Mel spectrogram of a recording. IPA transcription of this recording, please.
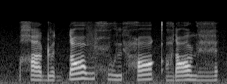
χ a ɖ ɵ d ɗ ɑ v ħ o̤ lʲ h ɑ qʼ ɛ̤ ɾ ɑ ɳ ɛ̤

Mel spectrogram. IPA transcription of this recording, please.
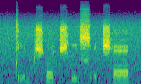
t ḭ˧ d t͡ʃʰ ʊ˦ t͡ʃʰ ḭ˦ ɕ ḛ˨ t͡ʃʰ ɛ˧

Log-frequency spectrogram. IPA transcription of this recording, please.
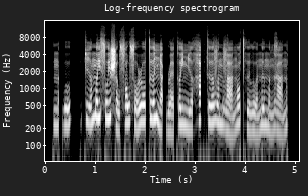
n ə˨˩ k̚ w u˨˩˦ | k i˨˩˦ ə̯ m ə˧˥ j s u˧˥ j ʂ ə˨˩˨ w s ɔ˧˥ w s o˨˩˦ ɹ o˧˥ t̪ ɨ˧˥ ə̯ ɲ a˨˩ k̚ ɹ ɛ˨˩˨ k ə˧ j ɲ i˨˩ ə̯ h a˦˥ k̚ s ɨ˧˥ ə̯ v ə˧ m v aː˨˩˨ ŋ ɔ˧˥ t̪ʰ ɨ˨˩ l u˨˩˨ ə̯ n ɨ˧ m ə˨˩˦ ŋ ɣ a˨˩˦ n

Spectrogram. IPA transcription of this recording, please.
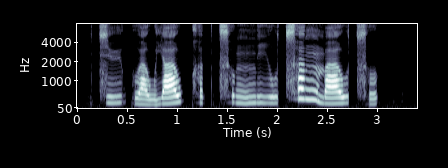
t͡s yː˨˧ kʷ aː˨˩ w j aː˨˥ w kʰ ɐ˨ k̚ t͡sʰ ʊ˨ ŋ n̪ iː˨ w t͡sʰ ɐ˥ ŋ m aː˨˧ w t͡sʰ ʊ˨˥ k̚

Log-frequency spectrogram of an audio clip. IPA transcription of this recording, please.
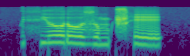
fʲ ʊː ɾ ʊː z ʊ m ʈ͡ʂʰ e

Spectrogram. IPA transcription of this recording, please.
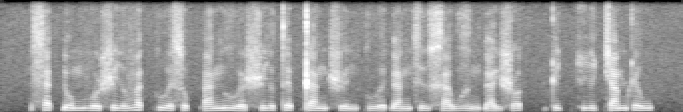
s a˦˥ t̚ ɗ o˧ m v o˧˥ ʂ i˨˩˦ ə̯ v a˦˥ t̚ k u˨˩˦ ə̯ s o˨˩ p̚ ʔ a˧˥ ŋ ɣ u˨˩˨ ə̯ ʂ i˧ ə̯ t̪ ɛ˦˥ p̚ ʈ a˧ ŋ ʂ ɨ˨˩˨ n k u˨˩˨ ə̯ ɗ a˧˥ ŋ s ɨ˧˥ x a˧˥ w ɣ ə˨˩˨ ŋ ɗ a˧ j ʂ ɔ˦˥ t̚ | ʈ i˨˩ k̚ h i˨˩ ə̯ c a˧ m ʈ ə˧ w

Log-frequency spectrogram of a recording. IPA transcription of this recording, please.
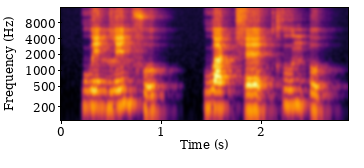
w e˧ n l e˥˩ n f o˨˩ k̚ | w a˦˥ k̚ h ɛː˨˩ t̚ kʰ u˥˩ n ʔ o˨˩ k̚

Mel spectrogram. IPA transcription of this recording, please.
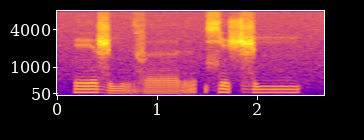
eː˥ ʐ iː˩ r v ɜː˩ r | ɕ e˥ ʃ ʐ iː˥

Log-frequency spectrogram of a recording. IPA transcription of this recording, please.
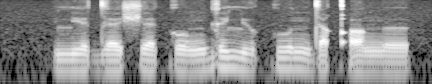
lʲ ɛ˨ d ɛ˨ ʃ ɛ˨ k o˨ ŋ ɡ ɪ˦˥ lʲ o˨ k u˦˥ n d ɪ˨ qʼ o˨ ŋ ə˨

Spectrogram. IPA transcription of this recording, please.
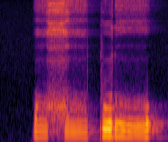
ɔ̤ x ɔ̤ p u ɾ o̤

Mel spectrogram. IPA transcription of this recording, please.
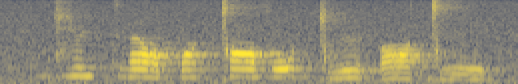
d͡ʑ ø˥ j dʱ æ˥˩ tˤ ø˥ ǀ ɑ˥ zˤ u˥ ɡ͡ǀ ø˧˥˧ ʔ ɑ˧˥˧ ɡ͡ǀ e˥˩

